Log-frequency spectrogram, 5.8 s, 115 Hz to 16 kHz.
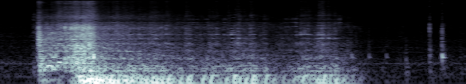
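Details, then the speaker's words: Nissan 240SX S13 RB20DET swap, start for test drive, PCV blocked to stop a vacuum leak; engine catches then runs an uneven pulsing idle that sags as if to stall before cutting out: rough hunting idle, cause unconfirmed, owner thinks it needs warm-up. "But it started right. Come on. It might hunt a little bit. Don't stall out on me, baby."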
